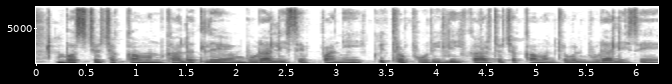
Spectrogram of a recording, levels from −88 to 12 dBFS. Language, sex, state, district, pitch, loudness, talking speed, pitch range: Halbi, male, Chhattisgarh, Bastar, 180 Hz, -25 LUFS, 175 wpm, 175-185 Hz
